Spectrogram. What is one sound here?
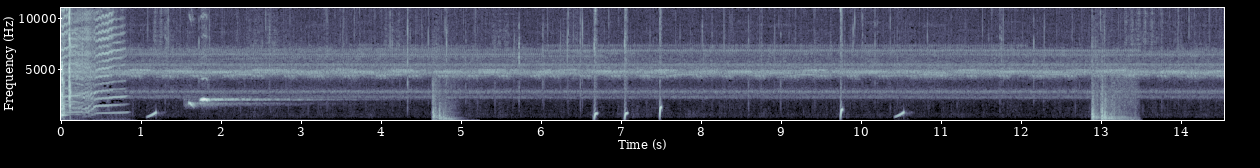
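Short game menu clicks and pops sound as items are moved around.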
